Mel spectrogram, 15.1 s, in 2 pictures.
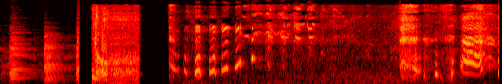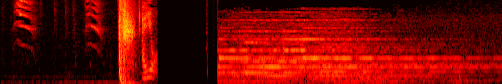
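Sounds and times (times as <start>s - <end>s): person laughing: 2.5s - 7.5s.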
